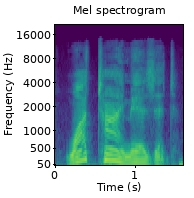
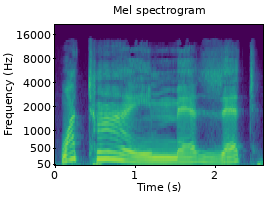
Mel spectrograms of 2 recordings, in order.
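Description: First: Said in the usual way. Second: "What time is it?" very slow, "is it" linked smoothly, ending on a rise; slow linking demo. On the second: Shown as a demonstration. Teacher slowly modelling linked "is it" for students. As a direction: glide "is it" together slowly as one sound. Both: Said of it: "Is it要连音连起来".

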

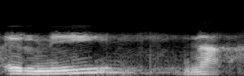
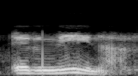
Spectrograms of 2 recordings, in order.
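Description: First: ارمينا stretched very slowly, every syllable held; slow drawn-out demo. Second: Said in the usual way. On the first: Shown as a demonstration. Teacher repeating the verb slowly for students. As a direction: draw out ارمينا so the ياء is heard.

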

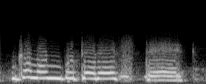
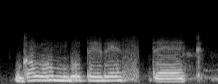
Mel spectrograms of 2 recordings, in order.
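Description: First: Higher and slower than the first call; higher, drawn-out announcement. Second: Drawn-out announcing; slow announcement. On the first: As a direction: sing it out like a call. Groom announces again, higher. (magasabb, elnyújtott bejelentés) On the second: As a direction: stretch it out like a signal. Groom announces fart. (lassú, elnyújtott bejelentés) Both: Acted.

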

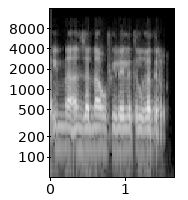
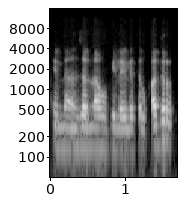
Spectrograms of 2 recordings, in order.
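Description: First: القدر said as الغدر with a ghayn; qaf turned to ghayn. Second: القدر said with a clear qaf; correct qaf. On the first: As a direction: read the verse with ghayn for qaf. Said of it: "ستقرأها". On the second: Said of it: "أردت أن تقرأ". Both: Shown as a demonstration.

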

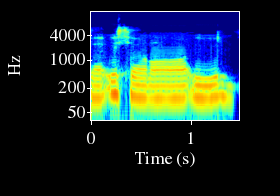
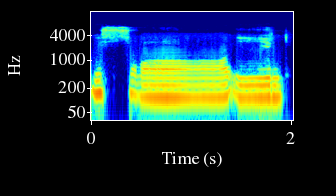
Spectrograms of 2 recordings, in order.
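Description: First: إسرائيل with a small vowel after the S; wrongly bounced sin. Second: Slow إسرائيل, S running straight into R; drawn-out إسرائيل with unbounced S; still sin, no bounce. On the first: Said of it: "تسكينها بدون قلقلة، ليس". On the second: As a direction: hold the S in إسرائيل with no vowel after it. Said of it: "تسكينها بدون قلقلة". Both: Shown as a demonstration.

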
